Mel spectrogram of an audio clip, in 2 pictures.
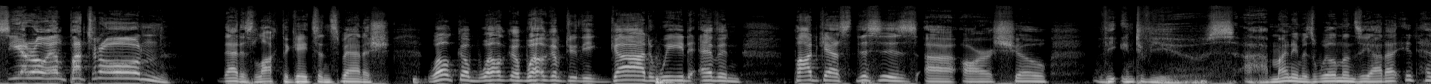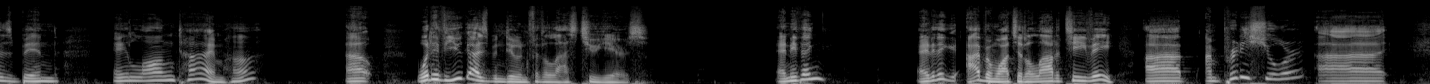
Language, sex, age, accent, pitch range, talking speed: English, male, 30-49, American, 115-175 Hz, 135 wpm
